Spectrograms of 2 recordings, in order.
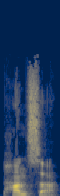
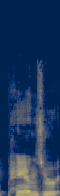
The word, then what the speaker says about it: Panzer: The German word, German pronunciation, sorry, is Panzer. And so, in English, we just, as I said, we say Panzer,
